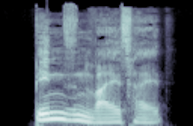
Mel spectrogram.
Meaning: truism
- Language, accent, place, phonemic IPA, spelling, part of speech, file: German, Germany, Berlin, /ˈbɪnzənvaɪ̯shaɪ̯t/, Binsenweisheit, noun, De-Binsenweisheit.ogg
